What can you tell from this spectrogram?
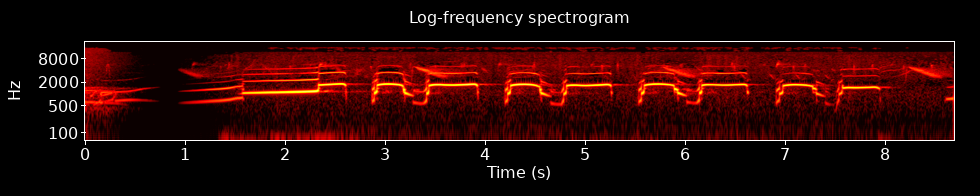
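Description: Common loon (great northern diver) yodelling: a rising opening note jumps to a higher pitch, then runs into a string of repeated up-and-down two-note phrases that ends in a short lower note. The yodel is the male's territorial call.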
